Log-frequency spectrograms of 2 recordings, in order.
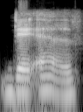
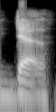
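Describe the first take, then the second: First: Two separate syllables, de and el, are heard. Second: The two words merge into one syllable. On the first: The speaker calls it wrong. "you don't say de el" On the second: The speaker calls it right. "You smush them together, you get del"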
